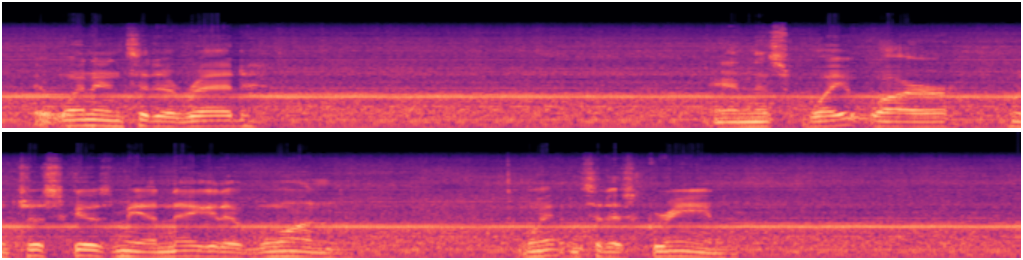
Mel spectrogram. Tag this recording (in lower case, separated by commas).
speech, inside a small room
